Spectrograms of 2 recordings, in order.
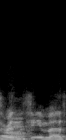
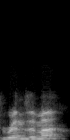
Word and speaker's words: Renzema: Chris Renzema, just at Chris Renzema, Renzema. So I've been pronouncing it wrong this whole time. I thought it was Renzema, so it's Renzema.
